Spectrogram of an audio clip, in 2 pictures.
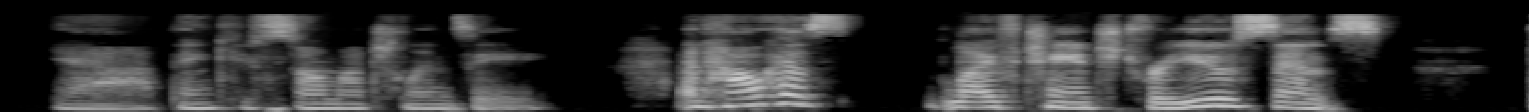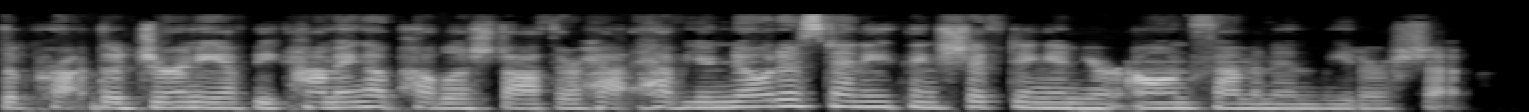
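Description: In a normal speaking voice, a woman talks at a moderate pace against a quiet background, with a fairly low pitch and ordinary pitch variation. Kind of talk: moderated panel conversation.

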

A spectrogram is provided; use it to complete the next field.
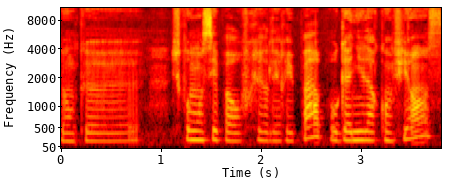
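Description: Here is a woman in a plain, everyday voice. Her pitch is medium and her pace moderate. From DR Congo, Kinshasa. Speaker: youth activist. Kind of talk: interview. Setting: studio.

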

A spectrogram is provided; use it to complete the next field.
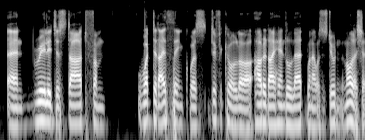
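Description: With a Danish accent, a man speaks at a moderate pace and medium pitch in a monotone, flat intonation. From Denmark. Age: 20s. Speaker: skydiver. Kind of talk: casual chat.

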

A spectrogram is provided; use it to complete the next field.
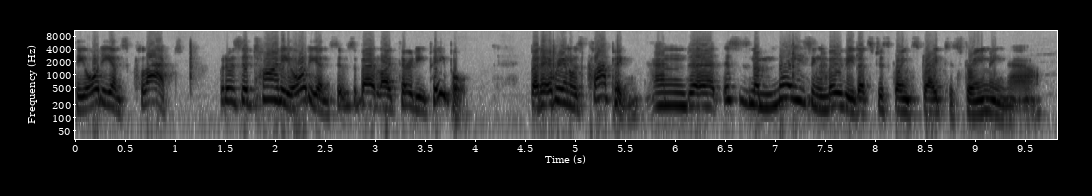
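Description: Swinging very widely in pitch, a man with a high voice speaks at a moderate pace. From Ireland, Dublin. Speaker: film director. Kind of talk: interview. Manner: halting, many fillers.

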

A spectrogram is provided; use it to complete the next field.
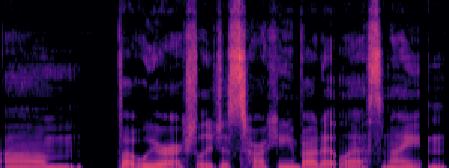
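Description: With a dark, mellow tone and fairly even intonation, a woman talks at a fairly quick pace. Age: 20s. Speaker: bartender and strongman competitor. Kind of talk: casual chat. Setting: studio.

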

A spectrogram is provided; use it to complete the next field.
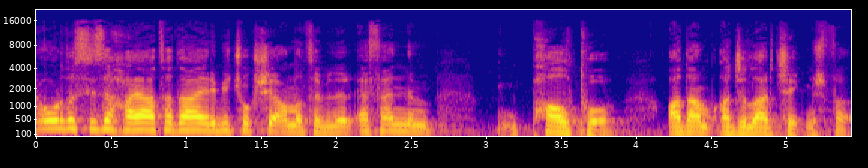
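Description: A man speaks at a fairly quick pace with a fairly high pitch, a dark, mellow tone and lively intonation, on a very clean recording with a silent background. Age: 20s. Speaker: YouTuber giving book recommendations. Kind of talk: casual monologue to camera.

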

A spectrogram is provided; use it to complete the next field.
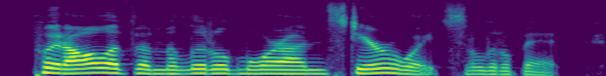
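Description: Medium in pitch, a woman speaks in an ordinary speaking voice with fairly even intonation. The sound is dry and close, with no echo. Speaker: podcast host. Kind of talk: interview conversation.

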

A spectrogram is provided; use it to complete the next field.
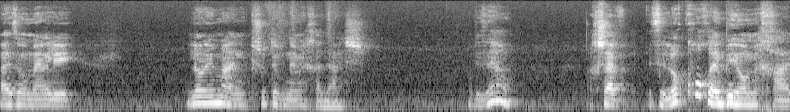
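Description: A woman speaks at a moderate pace with long, frequent pauses. Her voice is fairly low, dark and mellow, somewhat breathy, with ordinary pitch variation. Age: 40s. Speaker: parent coach. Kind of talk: casual interview conversation.

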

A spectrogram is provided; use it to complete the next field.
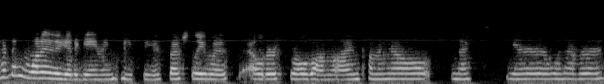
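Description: The pace is moderate, with hardly any pauses. Intonation stays fairly even. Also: woman, high pitch for a woman. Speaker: gaming podcast host. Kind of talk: casual chat.

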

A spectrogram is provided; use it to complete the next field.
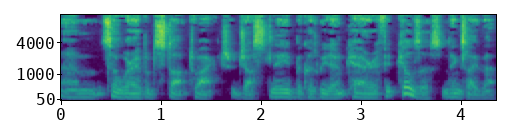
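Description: A man speaks with a British accent. His pitch is medium. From Britain. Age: old. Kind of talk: casual interview. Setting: video call.

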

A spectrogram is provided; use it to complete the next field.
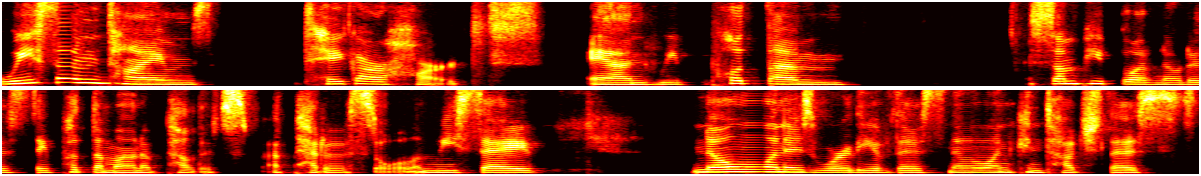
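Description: A woman speaks at a medium pitch and moderate pace with ordinary pitch variation. The very clean recording has a silent background and a dry, close sound with no echo. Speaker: hypnotherapist and relationship coach. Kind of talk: casual interview chat. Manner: energetic.

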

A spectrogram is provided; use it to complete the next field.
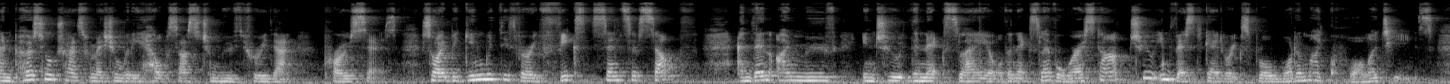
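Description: Her voice is very deep and low for a woman, with an Australian accent and lively intonation at a moderate pace. Audible room echo and noticeable background noise surround her. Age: 40s. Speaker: life coach. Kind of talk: educational monologue.

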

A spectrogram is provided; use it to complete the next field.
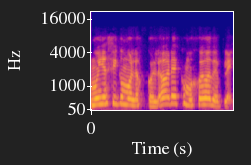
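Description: Her voice high in pitch, a woman speaks at a fairly quick pace. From Chile, Valparaíso. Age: 30s. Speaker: podcast listener sharing story. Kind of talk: personal testimony. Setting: video call.

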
